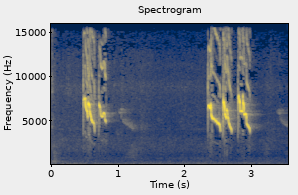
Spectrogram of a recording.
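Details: Oriental white-eye (pleci) singing actively without doping: two short bursts of thin, very high chirps with rapidly falling notes, then a pause and three more quick tumbling bursts, over faint low background hum.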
